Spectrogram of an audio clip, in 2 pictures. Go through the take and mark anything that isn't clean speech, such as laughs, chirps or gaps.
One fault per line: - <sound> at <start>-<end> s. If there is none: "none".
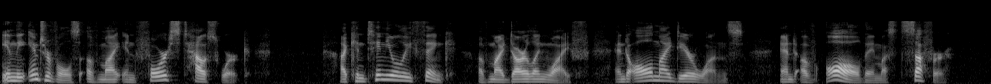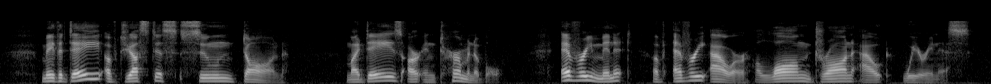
none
